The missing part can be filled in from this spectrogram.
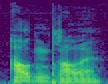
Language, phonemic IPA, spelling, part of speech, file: German, /ˈaʊ̯ɡənˌbʁaʊ̯ə/, Augenbraue, noun, De-Augenbraue.ogg
- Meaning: eyebrow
